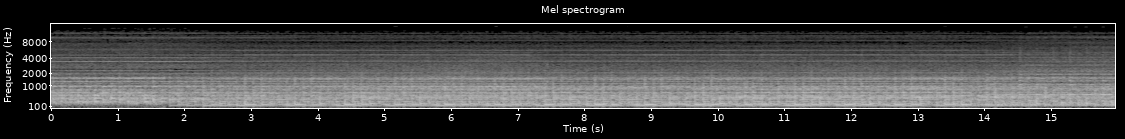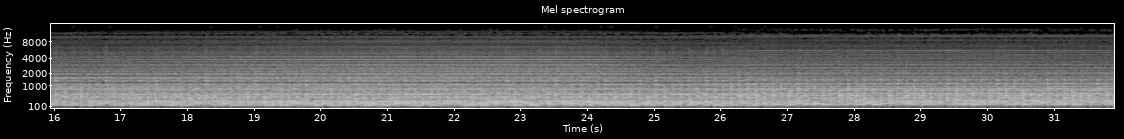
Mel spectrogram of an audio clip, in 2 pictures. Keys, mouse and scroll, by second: 2.4 z, 5.9-7.2 typing, 11.2-11.9 typing, 20.3 ctrl+z, 20.6 ctrl+z.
